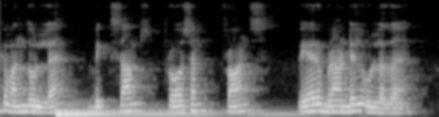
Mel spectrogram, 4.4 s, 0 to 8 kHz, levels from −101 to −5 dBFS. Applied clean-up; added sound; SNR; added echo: none; Bowed string instrument; 2 dB; none.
